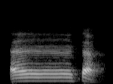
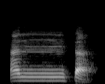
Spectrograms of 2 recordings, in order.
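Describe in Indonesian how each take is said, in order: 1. Bunyi n kabur tanpa lidah menyentuh. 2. Lidah menyentuh penuh, memberi n tertutup yang jelas. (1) "Kalau yang betul" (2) "yang salah macam ni"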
